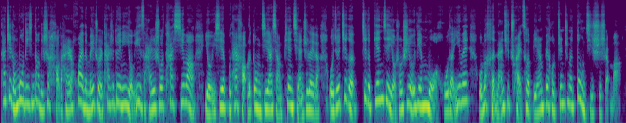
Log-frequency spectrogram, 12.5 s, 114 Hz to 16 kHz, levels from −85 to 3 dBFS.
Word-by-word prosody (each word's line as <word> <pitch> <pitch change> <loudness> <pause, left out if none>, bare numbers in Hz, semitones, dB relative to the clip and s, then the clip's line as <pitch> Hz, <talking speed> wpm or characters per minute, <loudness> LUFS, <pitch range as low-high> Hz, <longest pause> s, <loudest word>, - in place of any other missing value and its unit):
他 280 - -6
这 305 +4 -1
种 215 - +4
目 280 +4 +4
的 250 -1 -1
性 255 +1 -2
到 270 -3 -4
底 195 - -1
是 225 - -5
好 230 - -6
的 - - -7
还 195 - -4
是 190 - -1
坏 260 +4 0
的， 210 - +2
没 215 +5 +2
准 240 -4 0
儿 - - -1
他 230 +6 -8
是 245 +1 -4
对 260 -1 0
你 240 +1 +2
有 220 - +1
意 255 +1 0
思， 215 - -4
还 195 - -5
是 210 - +4
说 235 +2 0
他 250 +1 -8
希 245 +3 -2
望 245 -6 -1 0.2
有 170 -4 +3
一 - - -3
些 225 0 +5
不 210 -2 -3
太 235 +5 -4
好 235 - -1
的 - - -3
动 215 -3 +3
机 210 +2 +2
啊， 195 - +1
想 175 -5 -3
骗 240 +2 +2
钱 215 - -2
之 200 - -1
类 195 -2 +3
的。 - - -5 0.2
我 195 - +4
觉 195 - +2
得 230 - +5
这 285 +7 -3
个 210 -3 +1
这 315 - -2
个 245 - +2
边 285 +6 +2
界 290 -5 +1
有 - - -1
时 - - -8
候 200 - +3
是 230 +5 -3
有 225 -4 +3
一 - - +3
点 230 0 +4
模糊 210 -5 +3
的， 185 -3 -1
因 245 +3 -1
为 280 +1 +1 0.2
我 - - 0
们 235 - +1
很 - - -2
难 220 - -2
去 225 - -3
揣 235 - -3
测 205 - 0
别 175 -2 -3
人 210 +3 +2
背 245 - +2
后 215 -5 -2
真 250 +7 -3
正 260 +1 -5
的 235 - 0
动 225 0 0
机 170 -2 -8
是 170 +1 -5
什 170 - -8
么， - - -12
225 Hz, 415 characters per minute, -20 LUFS, 200-250 Hz, 0.2 s, 些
